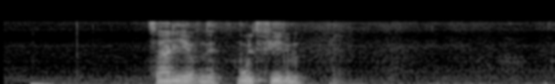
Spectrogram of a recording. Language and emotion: Russian, neutral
